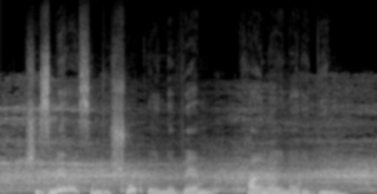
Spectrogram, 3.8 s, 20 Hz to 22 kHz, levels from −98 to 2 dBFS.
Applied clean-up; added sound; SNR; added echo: none; Train; 4 dB; none.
